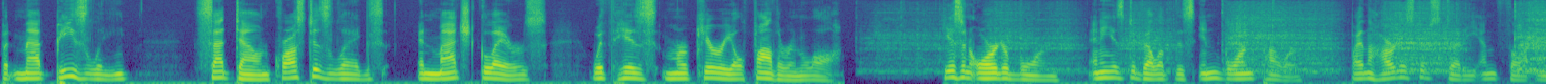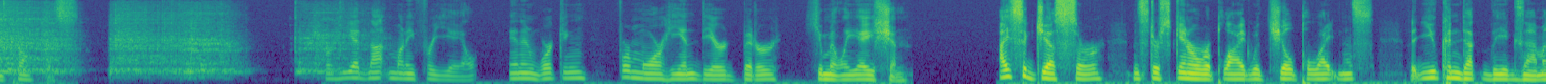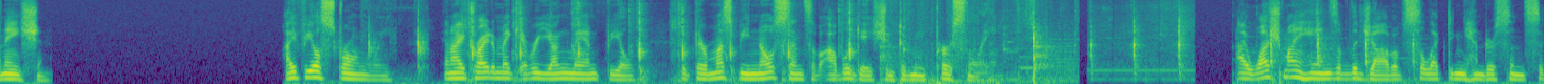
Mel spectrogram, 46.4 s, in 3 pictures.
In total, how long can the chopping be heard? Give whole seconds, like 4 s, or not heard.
11 s.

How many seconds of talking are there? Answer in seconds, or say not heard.
37 s.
